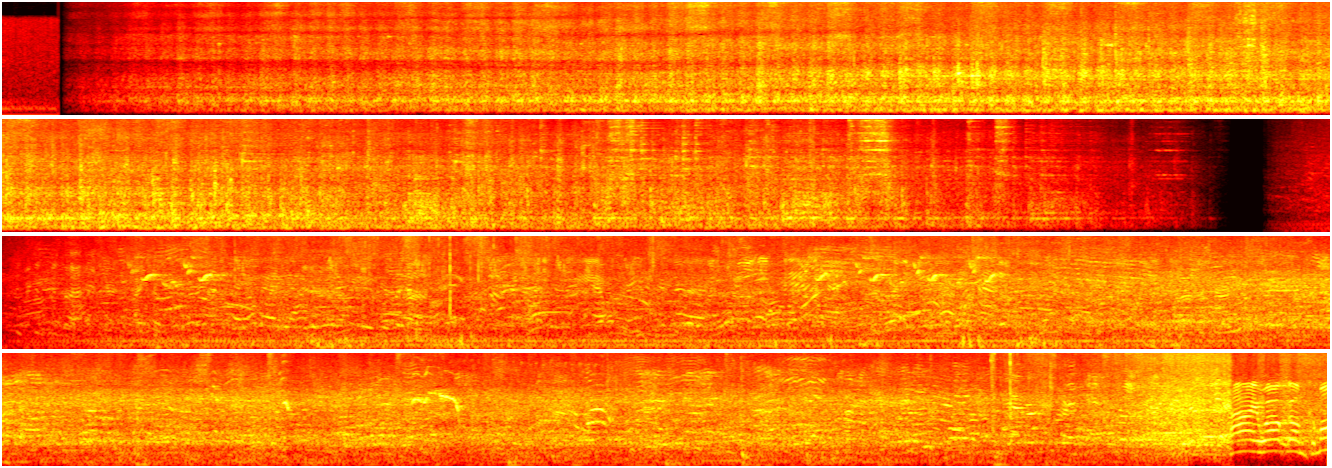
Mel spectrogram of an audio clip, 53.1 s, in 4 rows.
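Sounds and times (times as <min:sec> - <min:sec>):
train wheels clattering over rail joints: 0:01.2 - 0:25.2.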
